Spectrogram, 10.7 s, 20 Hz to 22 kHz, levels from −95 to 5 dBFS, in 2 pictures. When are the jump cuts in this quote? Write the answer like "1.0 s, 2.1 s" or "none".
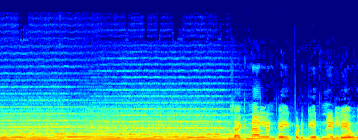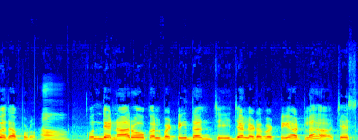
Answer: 3.5 s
